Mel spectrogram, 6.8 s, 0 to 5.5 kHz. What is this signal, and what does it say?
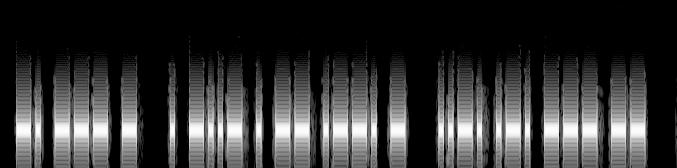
Morse code, heard as a keyed tone, about 25 wpm, 600 Hz. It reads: NOT EXEMPT FROM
